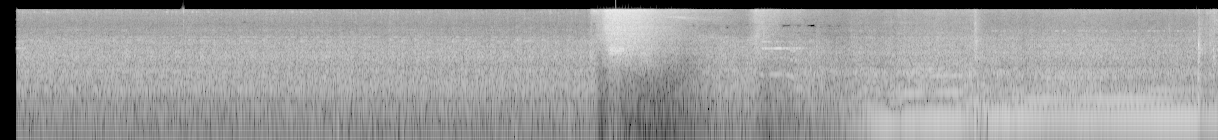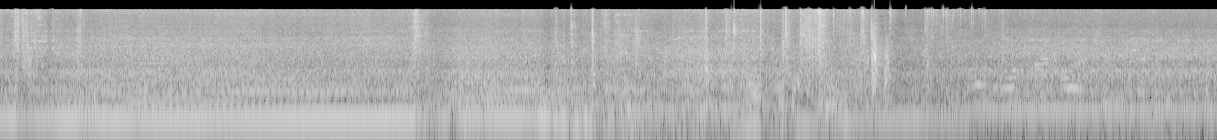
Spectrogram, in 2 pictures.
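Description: Rear-loading garbage truck: the diesel engine idles, a short loud hiss of released air comes about four and a half seconds in, then the engine speeds up as the hydraulic packer cycles, with sharp cracks and crunches of furniture being compacted. The engine drops back down near the end.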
